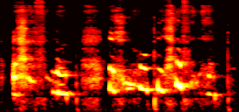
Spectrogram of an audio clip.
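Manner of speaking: shrieking, very high and loud cry for help; Piglet crying out. Acted. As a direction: squeal in panic. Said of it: "cried Piglet".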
